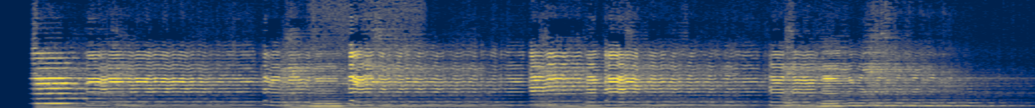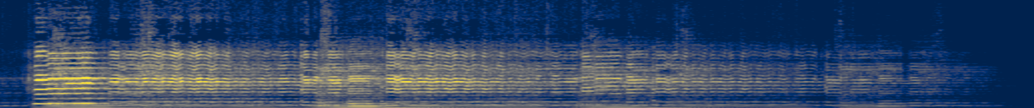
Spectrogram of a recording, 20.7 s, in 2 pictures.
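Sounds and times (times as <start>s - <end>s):
Briul folk dance music from Romania: 0.3s - 20.0s.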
